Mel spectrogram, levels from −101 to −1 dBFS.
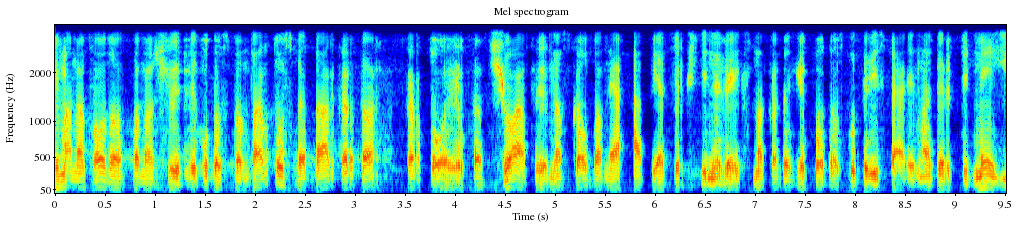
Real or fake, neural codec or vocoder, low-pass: fake; codec, 44.1 kHz, 3.4 kbps, Pupu-Codec; 3.6 kHz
